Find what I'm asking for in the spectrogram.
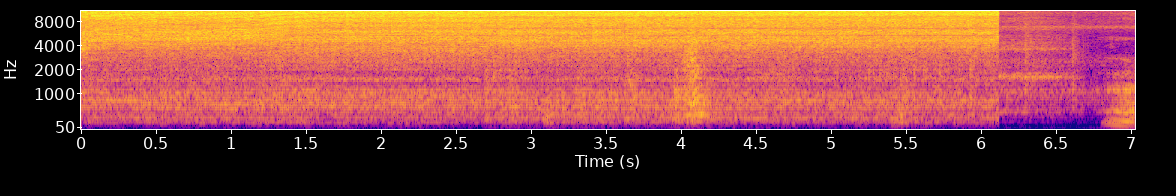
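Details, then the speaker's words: Old boiler that blows its relief valve every day or so, being refilled to about 12–15 psi; steady high hiss for about six seconds then sharp cutoff, air bleeding out the boiler's high vent during refill. "And should be self-bleeding. I got a vent here, and I got a vent here. Get rid of the air."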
